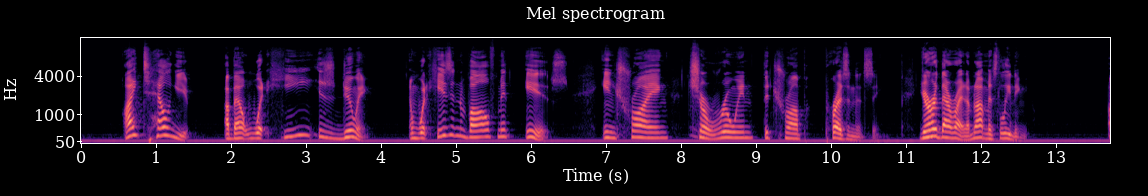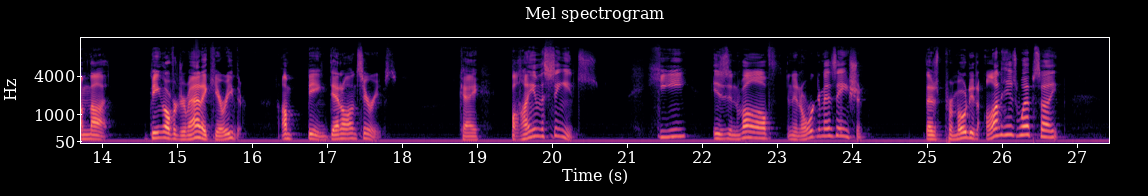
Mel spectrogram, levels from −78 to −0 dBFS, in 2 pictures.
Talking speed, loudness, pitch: 120 wpm, -23 LUFS, 145 Hz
